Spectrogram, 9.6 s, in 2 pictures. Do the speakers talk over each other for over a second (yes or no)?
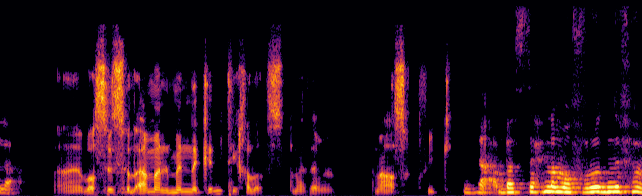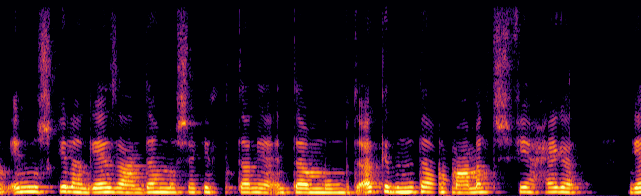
no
